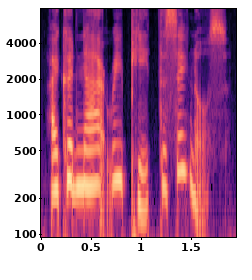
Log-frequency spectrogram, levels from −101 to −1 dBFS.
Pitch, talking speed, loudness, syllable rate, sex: 250 Hz, 185 wpm, -19 LUFS, 4.7 syllables/s, female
